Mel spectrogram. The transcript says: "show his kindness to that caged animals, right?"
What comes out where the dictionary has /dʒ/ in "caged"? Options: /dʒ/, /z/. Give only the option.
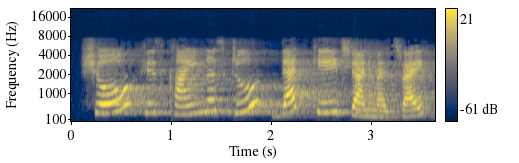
/dʒ/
